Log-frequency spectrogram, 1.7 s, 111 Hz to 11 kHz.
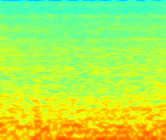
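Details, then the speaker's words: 2020 Hyundai Accent petrol idling after new ignition coil fitted and P0300 misfire code cleared: steady low hum, no stumbles or popping; check engine light gone. "na Nawala yung check engine nawala na yung check engine tapos iangat natin to dapat may ay pumuputok putok dito Wala na ayan"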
